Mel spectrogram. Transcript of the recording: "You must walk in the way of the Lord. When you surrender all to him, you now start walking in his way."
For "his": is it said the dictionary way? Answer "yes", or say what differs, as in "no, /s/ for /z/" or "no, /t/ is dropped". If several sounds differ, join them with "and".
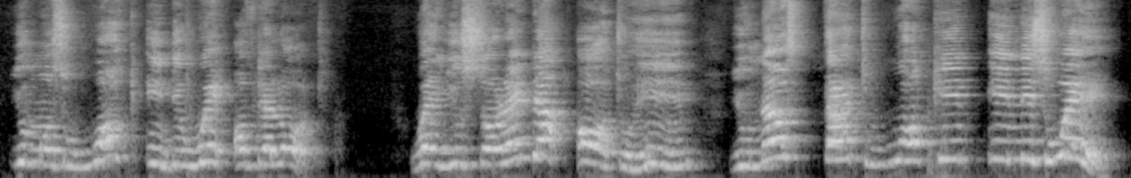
no, /s/ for /z/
